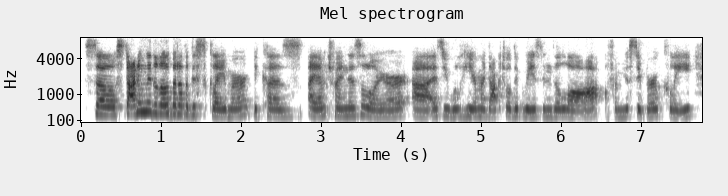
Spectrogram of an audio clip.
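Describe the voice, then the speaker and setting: A woman's voice: medium pitch, fairly even intonation, a little fast, few pauses, dull audio. A woman from Israel with an Israeli accent, giving an earnest conference presentation full of fillers and restarts. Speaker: conference speaker.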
